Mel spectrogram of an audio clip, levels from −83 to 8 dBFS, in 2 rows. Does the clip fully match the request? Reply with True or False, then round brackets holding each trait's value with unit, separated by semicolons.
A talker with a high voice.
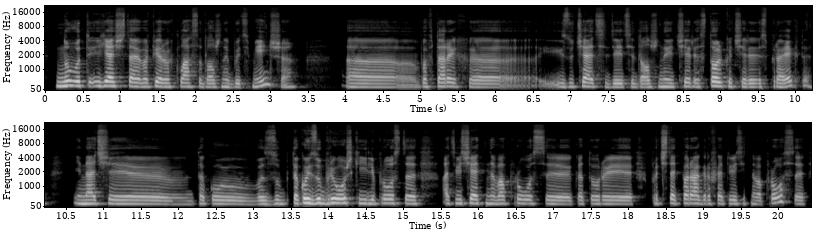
False (175 Hz)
